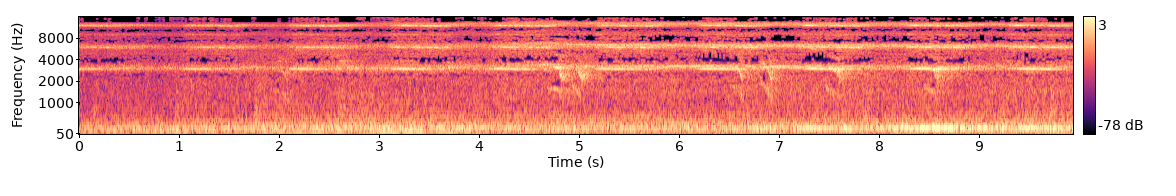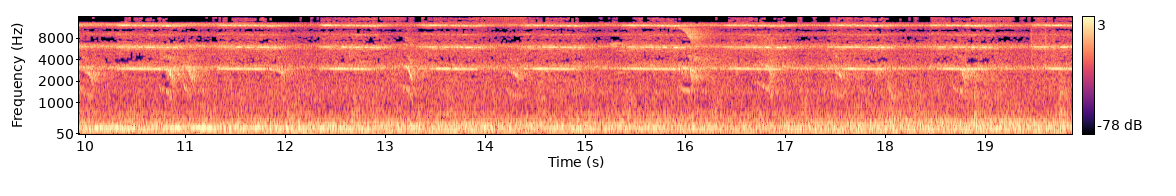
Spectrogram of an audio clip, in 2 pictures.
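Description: A male cicada's song cycle: a shrill, steady high-pitched drone with repeated sharp chirps that come faster and faster over about twenty seconds. No one speaks.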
